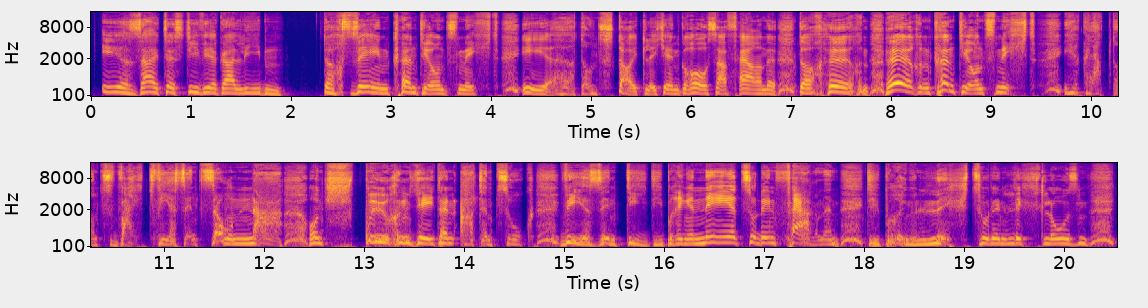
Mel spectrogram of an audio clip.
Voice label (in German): aggressiv; sprecher; frauen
